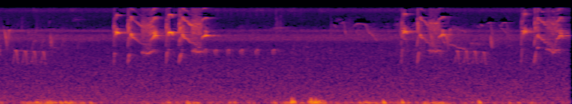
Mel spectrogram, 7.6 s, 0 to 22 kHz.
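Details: Blue-and-gold Tanager (Bangsia arcaei) in Costa Rica in 2021, giving thin, high, sharp call notes in two quick bursts, with soft ticking series between; low background rumble throughout.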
